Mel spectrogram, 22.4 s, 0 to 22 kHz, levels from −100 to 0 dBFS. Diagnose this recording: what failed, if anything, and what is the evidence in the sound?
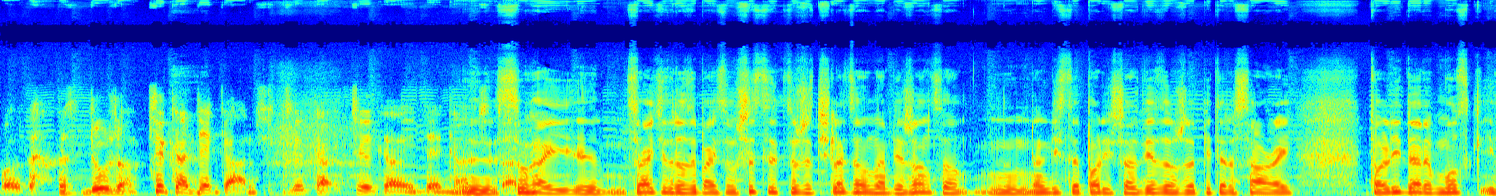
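The failure is at the sample-format stage: stereo read as mono. Throughout, the audio runs at 0.5 times speed and 12 semitones low. Interleaved left and right samples are played in sequence as one channel. A spectrogram shows everything compressed downward, with a fainter mirrored copy in the upper half.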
